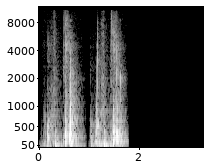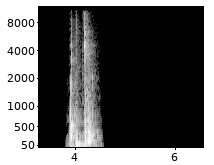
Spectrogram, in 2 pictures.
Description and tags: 13 - Soap, squeeze
Soup sqeeze. (more versions)
bath, cz, panska, shower, soap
